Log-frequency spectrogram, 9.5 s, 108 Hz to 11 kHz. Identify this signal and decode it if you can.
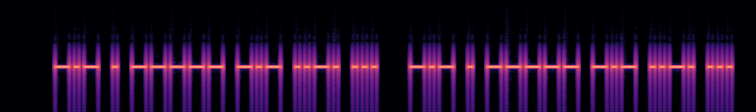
Morse code, heard as a keyed tone, about 20 wpm, 700 Hz. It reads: KE0KFS KE0KFS
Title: USA Call Signs Repeated 2x 20wpm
